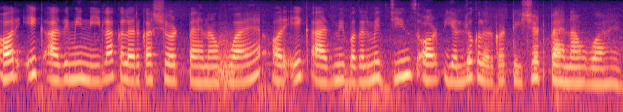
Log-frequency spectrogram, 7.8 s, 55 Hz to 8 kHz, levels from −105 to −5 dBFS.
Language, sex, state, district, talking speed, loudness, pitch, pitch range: Hindi, female, Uttar Pradesh, Muzaffarnagar, 185 wpm, -20 LUFS, 230 Hz, 210-245 Hz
